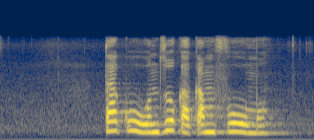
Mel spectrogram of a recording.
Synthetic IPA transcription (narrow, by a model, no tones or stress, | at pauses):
takuɦund͡zukakaɱfuːmɔ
